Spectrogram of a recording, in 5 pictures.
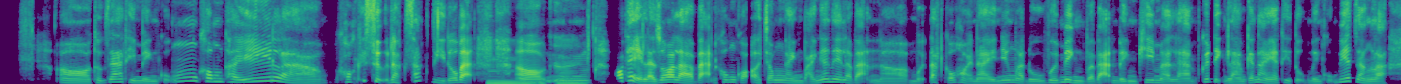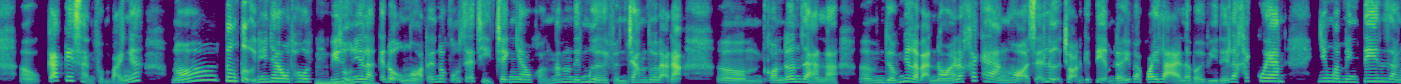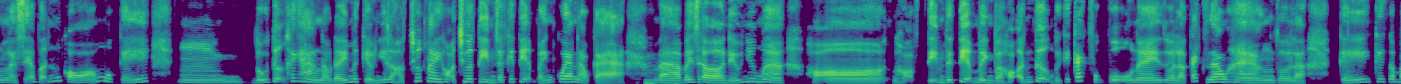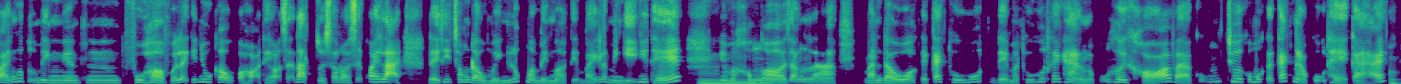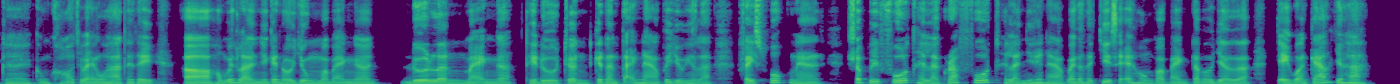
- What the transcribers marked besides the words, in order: tapping; sniff
- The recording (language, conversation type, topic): Vietnamese, advice, Làm sao để tiếp thị hiệu quả và thu hút những khách hàng đầu tiên cho startup của tôi?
